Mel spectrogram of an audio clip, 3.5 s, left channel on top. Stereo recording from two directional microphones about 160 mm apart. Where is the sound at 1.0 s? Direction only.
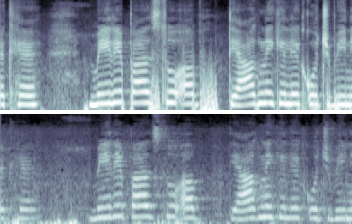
80° left.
